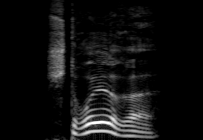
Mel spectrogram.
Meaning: inflection of strullern: 1. first-person singular present 2. first/third-person singular subjunctive I 3. singular imperative
- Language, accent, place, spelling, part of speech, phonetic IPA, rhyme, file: German, Germany, Berlin, strullre, verb, [ˈʃtʁʊlʁə], -ʊlʁə, De-strullre.ogg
